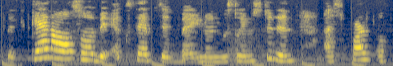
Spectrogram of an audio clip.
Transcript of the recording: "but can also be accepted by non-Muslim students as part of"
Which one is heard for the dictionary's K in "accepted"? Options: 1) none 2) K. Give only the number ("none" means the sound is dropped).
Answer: 2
